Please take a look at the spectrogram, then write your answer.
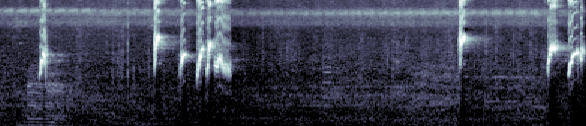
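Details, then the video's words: Red-whiskered bulbul morning training voice: a single sharp note, then a quick series of four chirpy warbles, a three-second pause, and the pattern begins again with a whistle and fresh chirps. "Luyện giọng chào mào âm chuẩn mỗi sáng giúp chim nhanh căng lửa"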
